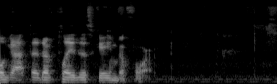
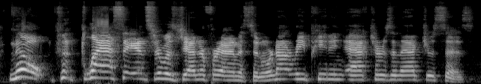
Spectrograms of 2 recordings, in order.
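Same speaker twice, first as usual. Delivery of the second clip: loud, higher exasperated yell; yelling correction; 7 semitones higher, 4 dB louder than usual. Real, not acted. Host yells at the guessing contestant, real loud exasperation. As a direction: shout the correction at the player. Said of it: "Don't have to yell at me".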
